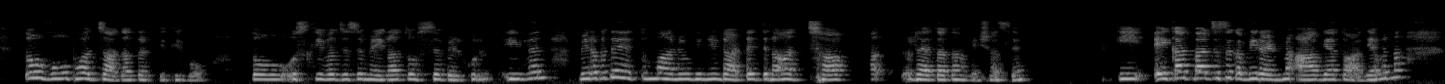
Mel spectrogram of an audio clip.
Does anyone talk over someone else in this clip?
No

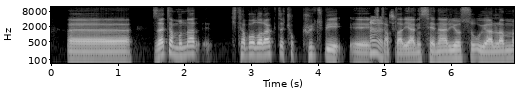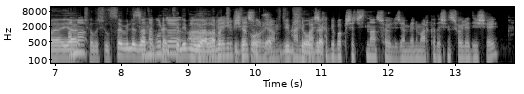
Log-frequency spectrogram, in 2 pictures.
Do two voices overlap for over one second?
Yes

